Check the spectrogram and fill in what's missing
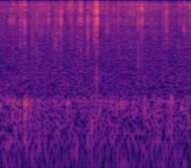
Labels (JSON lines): {"label": "ambient", "recorder": "HydroMoth"}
